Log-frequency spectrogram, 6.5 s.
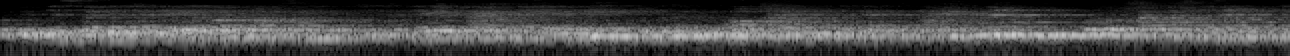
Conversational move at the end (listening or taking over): listening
